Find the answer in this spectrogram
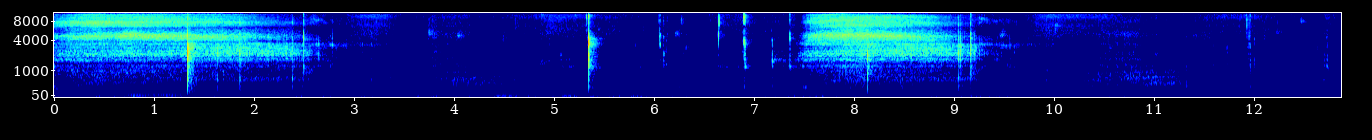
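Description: Faint hiss of air drawn through a rebuildable vape atomizer, twice, about two seconds each: once at the start and again past the middle, with a couple of soft clicks between.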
